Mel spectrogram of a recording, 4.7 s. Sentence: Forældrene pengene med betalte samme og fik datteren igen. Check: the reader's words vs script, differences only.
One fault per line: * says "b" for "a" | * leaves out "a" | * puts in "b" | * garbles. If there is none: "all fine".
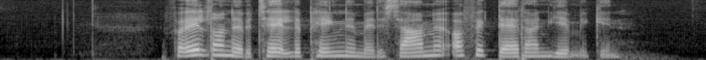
* puts in "betalte"
* says "det" for "betalte"
* puts in "hjem"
